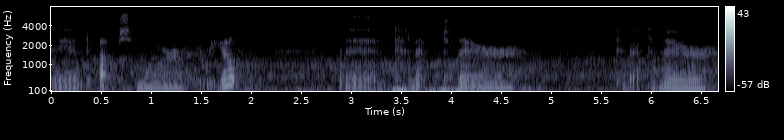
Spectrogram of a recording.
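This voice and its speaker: A man with a cold, his throat sore and his voice raspy, casually commenting on his own game as he builds and thinks aloud. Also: a little high, sing-song, takes it slowly, lo-fi sound, background noise. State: hoarse from a cold. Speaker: gameplay commentator. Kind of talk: casual let's-play commentary.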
